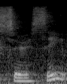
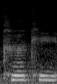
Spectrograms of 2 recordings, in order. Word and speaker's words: Circe: Now, this is Circe, or you can pronounce it Kirky.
